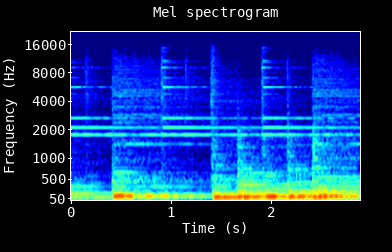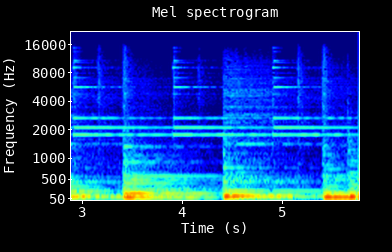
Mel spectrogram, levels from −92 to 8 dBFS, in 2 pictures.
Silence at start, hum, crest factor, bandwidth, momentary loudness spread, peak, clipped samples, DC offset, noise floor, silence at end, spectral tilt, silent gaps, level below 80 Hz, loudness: 0 s; none; 14 dB; 9.6 kHz; 18 LU; -6 dBFS; under 0.1%; under 0.1%; -38 dBFS; 0 s; -8.5 dB/octave; none; -28 dBFS; -21 LUFS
